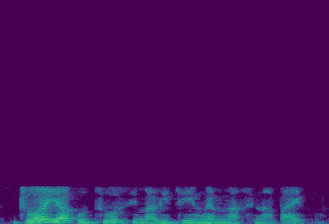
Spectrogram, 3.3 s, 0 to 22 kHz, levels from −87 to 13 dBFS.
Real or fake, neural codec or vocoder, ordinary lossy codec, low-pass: real; none; none; 3.6 kHz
